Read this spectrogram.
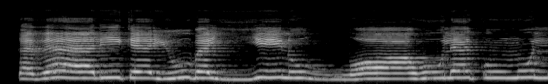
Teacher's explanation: دیں گے، یعنی اللہ کی لام سے ملا دیں گے، اور اللہ کی لام ادھر موٹی پڑی جائے گی کیونکہ اللہ کی لام سے پہلے پیش آ رہا ہے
